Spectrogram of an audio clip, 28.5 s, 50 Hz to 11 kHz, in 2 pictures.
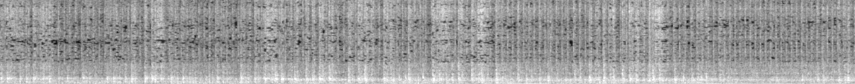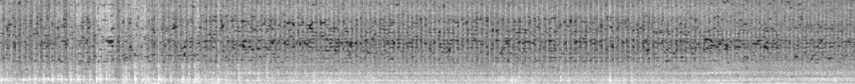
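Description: Peugeot 106 semi-injection petrol four-cylinder engine idling with a fast clicking clatter and a shake. The owner says this clicking comes when the engine is cold in the morning and fades little by little as it warms. It gets slightly louder near the end.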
